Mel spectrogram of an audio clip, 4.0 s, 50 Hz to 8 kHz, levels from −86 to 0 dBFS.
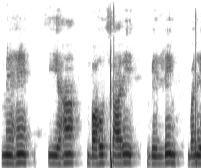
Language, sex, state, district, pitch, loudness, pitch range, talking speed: Hindi, male, Bihar, Saran, 145 Hz, -18 LUFS, 140-150 Hz, 135 wpm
